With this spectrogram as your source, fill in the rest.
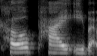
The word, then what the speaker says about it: Copaiba: Guys, it's pronounced Copaiba. When you get your starter kit, just remember that. So you're not like, I don't even know how to say that. Just remember there's pie in the middle.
